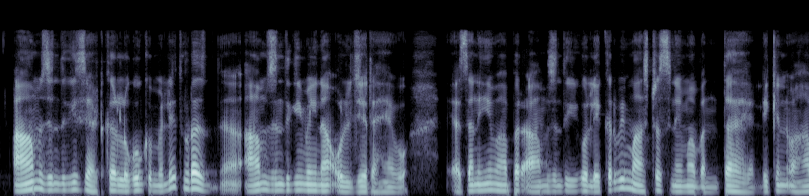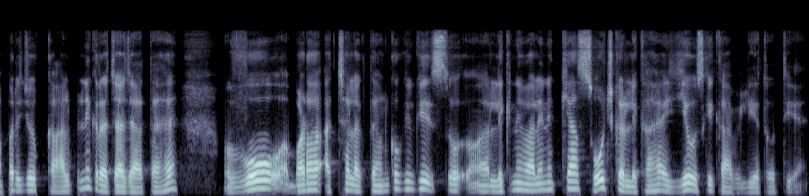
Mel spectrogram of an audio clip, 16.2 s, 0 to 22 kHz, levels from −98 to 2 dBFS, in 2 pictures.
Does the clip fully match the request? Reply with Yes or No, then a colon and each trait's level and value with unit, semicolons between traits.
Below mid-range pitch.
Yes: low, 115 Hz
